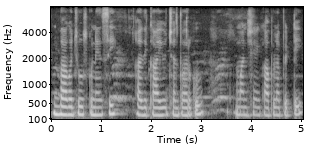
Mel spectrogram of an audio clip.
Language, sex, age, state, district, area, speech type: Telugu, female, 18-30, Andhra Pradesh, Sri Balaji, urban, spontaneous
